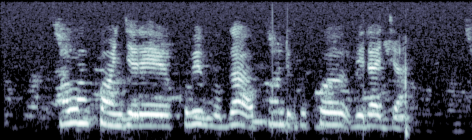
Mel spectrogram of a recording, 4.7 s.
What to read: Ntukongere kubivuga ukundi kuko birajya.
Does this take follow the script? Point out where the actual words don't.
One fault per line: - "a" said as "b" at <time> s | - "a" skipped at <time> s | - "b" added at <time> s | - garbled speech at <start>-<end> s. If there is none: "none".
none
